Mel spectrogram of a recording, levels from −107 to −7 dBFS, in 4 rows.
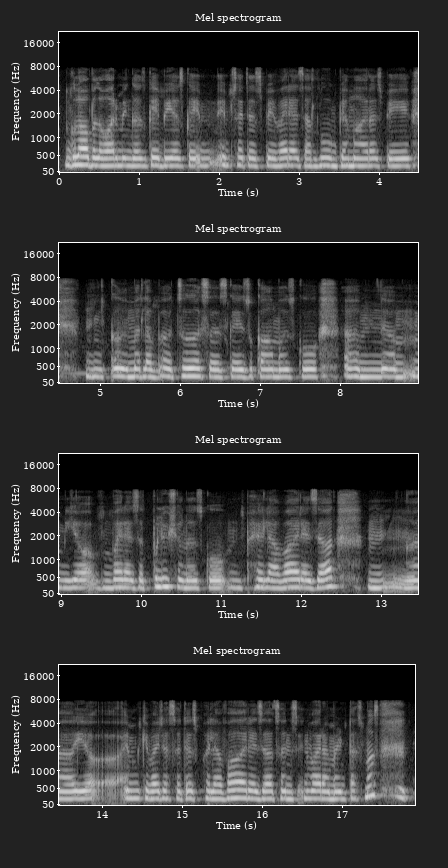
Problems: constant background noise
